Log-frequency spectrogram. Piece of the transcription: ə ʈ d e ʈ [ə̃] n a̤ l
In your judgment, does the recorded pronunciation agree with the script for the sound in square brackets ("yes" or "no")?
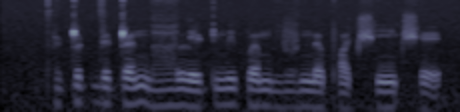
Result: no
